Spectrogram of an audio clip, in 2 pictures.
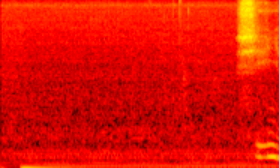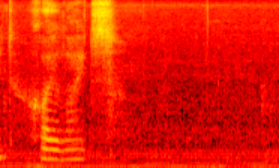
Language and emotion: Russian, sad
